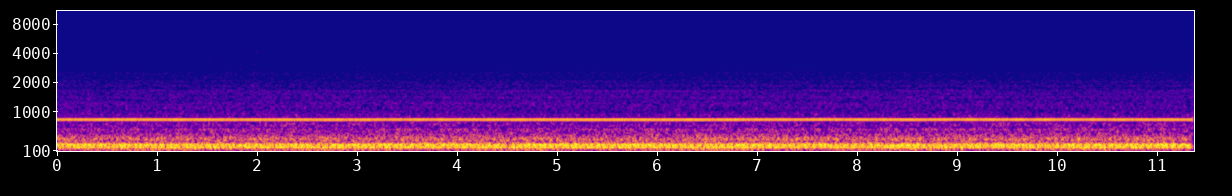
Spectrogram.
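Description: A train rumbles and hums steadily from inside a carriage.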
